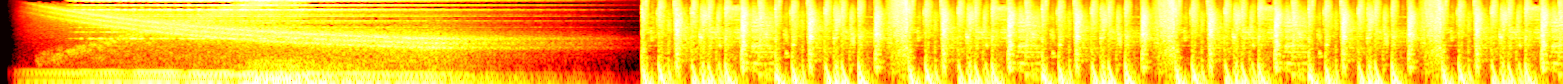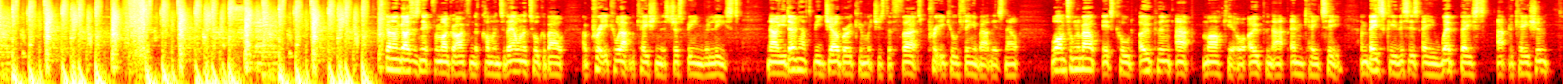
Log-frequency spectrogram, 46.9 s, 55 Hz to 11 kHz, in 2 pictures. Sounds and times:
Music: 9.6 - 29.3.

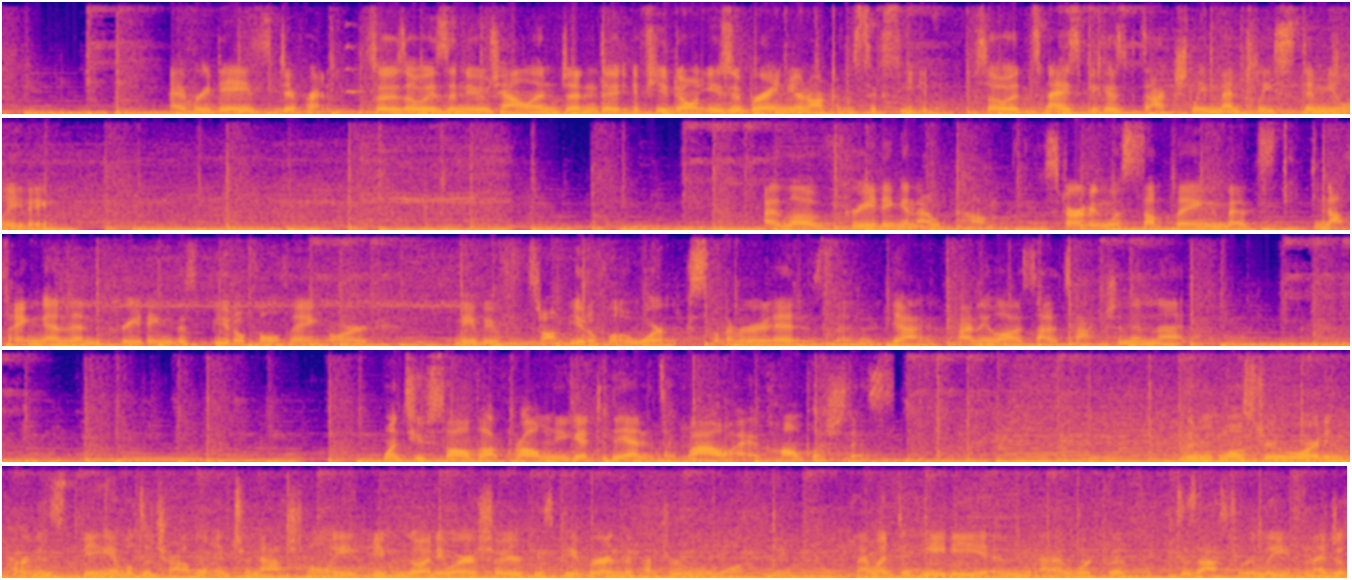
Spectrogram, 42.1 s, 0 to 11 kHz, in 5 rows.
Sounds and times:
Music: 0.0 - 42.1
Speech: 1.0 - 8.8, 13.2 - 24.3, 27.7 - 30.8, 32.6 - 42.1.

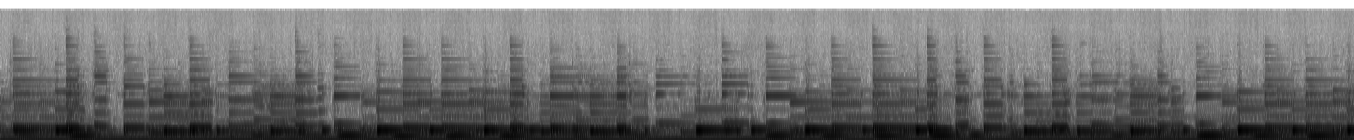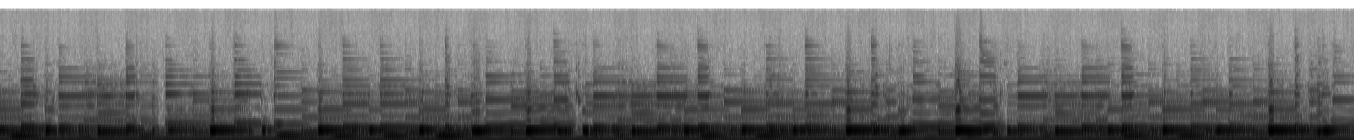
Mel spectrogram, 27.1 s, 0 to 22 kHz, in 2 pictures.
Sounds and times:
Music: 0.0 - 27.0.

